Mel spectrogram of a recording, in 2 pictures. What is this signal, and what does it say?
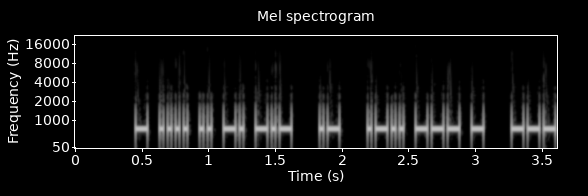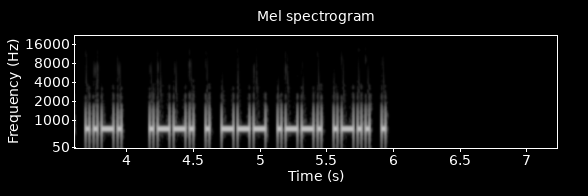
Morse code, heard as a keyed tone, about 40 wpm, 700 Hz. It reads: THINK A LOT OF PEOPLE
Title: Sets of 5 Words 40wpm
